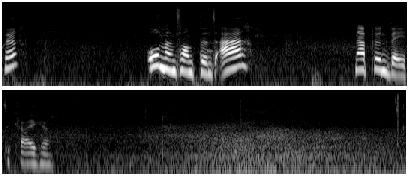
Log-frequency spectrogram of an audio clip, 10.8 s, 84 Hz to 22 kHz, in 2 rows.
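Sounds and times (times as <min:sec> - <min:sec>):
speech: 0:00.0 - 0:00.4, 0:02.0 - 0:03.4, 0:04.7 - 0:06.2
steady broadband rumble of road traffic: 0:02.0 - 0:10.7
cars passing on a country road: 0:03.9 - 0:10.7.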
